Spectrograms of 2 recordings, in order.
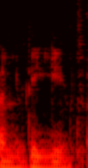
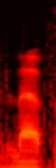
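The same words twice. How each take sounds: First: It is said the usual British way. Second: It is said the non-British, film-character way. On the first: This is how it is said in the UK. "we say lever in the U K" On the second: This is how the film characters say it. "why they say lever"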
